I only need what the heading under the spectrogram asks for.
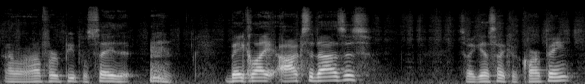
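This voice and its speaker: A man's voice: fairly high pitch, normal speed, gravelly, a little mellow. A man giving casual, plain-spoken commentary as a hobbyist restorer, thinking aloud while he works on a hands-on repair.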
